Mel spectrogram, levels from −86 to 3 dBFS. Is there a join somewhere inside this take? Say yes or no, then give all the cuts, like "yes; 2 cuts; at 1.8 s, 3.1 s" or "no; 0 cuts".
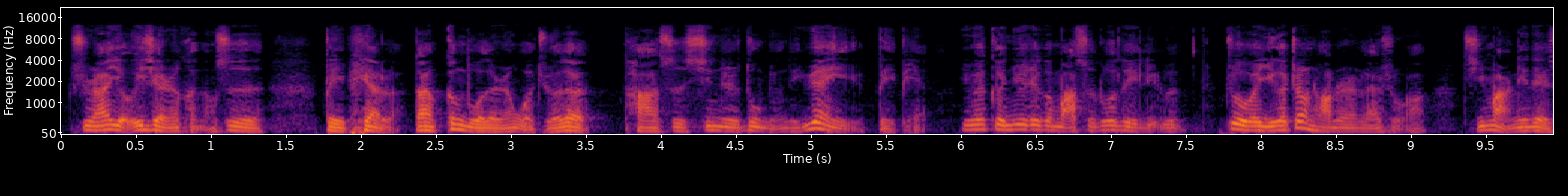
yes; 1 cut; at 5.9 s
